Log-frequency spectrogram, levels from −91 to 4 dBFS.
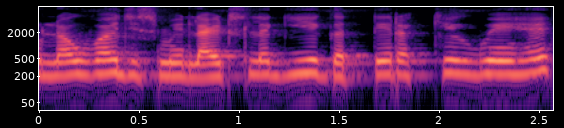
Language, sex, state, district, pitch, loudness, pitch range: Hindi, female, Bihar, Gopalganj, 220 Hz, -27 LUFS, 210-230 Hz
